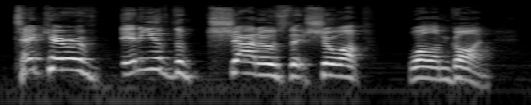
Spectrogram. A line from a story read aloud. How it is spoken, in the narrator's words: Sox yells back to Petrin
